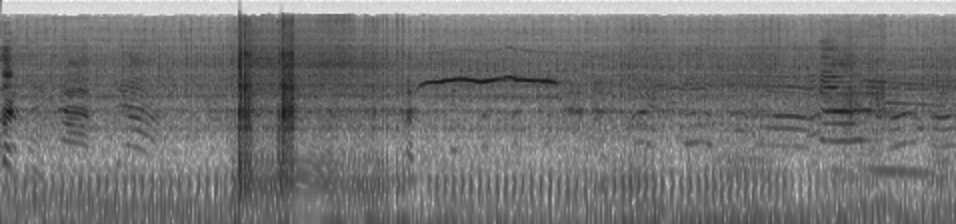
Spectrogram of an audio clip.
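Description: A dirt bike engine idles and revs unevenly close by.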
